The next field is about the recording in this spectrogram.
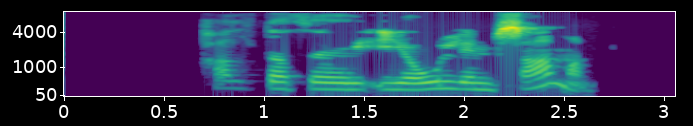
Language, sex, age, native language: Icelandic, female, 30-39, Icelandic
